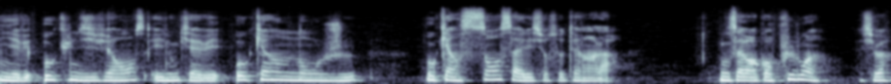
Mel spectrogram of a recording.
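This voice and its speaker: The speaker goes at a fairly quick pace but leaves long, frequent pauses, sounding somewhat breathy with fairly even intonation. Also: woman. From France. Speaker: adoptee telling her story. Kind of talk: testimony. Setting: sitting on host's sofa.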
